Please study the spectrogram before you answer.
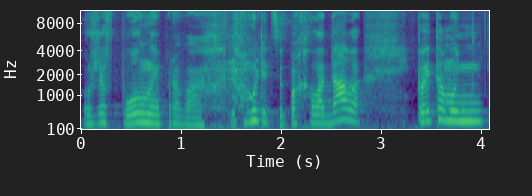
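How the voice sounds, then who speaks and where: A woman's voice: mid-range voice, fairly quick, bright, forceful tone. A woman hosting a radio talk show, speaking with a cold and laughing easily as she introduces her guest. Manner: friendly, laughs often, brief prompts. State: has a cold. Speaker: radio host.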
